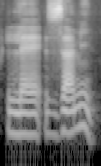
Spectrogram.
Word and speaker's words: les amis: For example, les amis, the friends, will be les amis. D becomes t. grand homme, a tall man. So, the correct pronunciation will be grand homme.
